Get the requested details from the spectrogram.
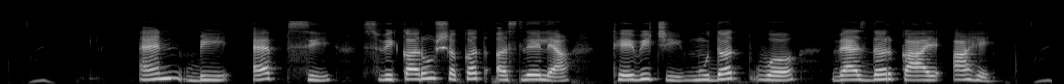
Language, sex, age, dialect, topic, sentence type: Marathi, female, 31-35, Standard Marathi, banking, question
